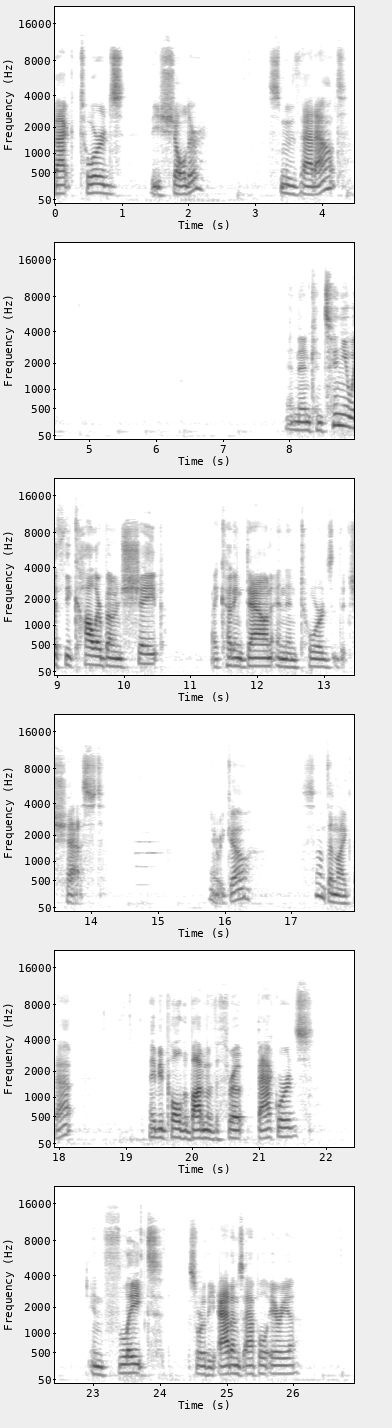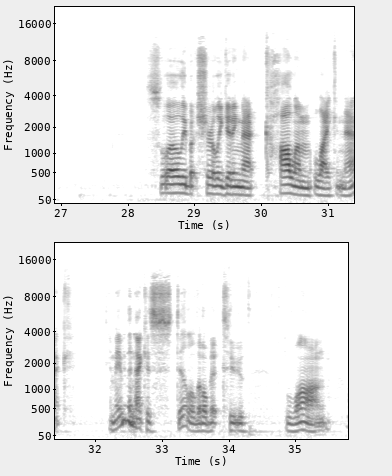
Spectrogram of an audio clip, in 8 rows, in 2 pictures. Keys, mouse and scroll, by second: 2.4 click, 4.0 click, 4.9 g, 4.9 f, 5.4 click, 6.1 f, 6.4 f, 6.6-8.0 drag, 9.0 shift+c, 9.0 f, 10.2 f, 11.1-14.5 drag, 14.7 f, 15.4 click, 16.3-18.2 drag, 16.8 middle click, 18.2 g, 18.2 f, 19.3 f, 20.1-22.7 drag, 21.0 f, 22.3 middle click, 22.5-24.7 typing, 25.1-26.9 drag, 27.0 click, 28.0 f, 30.7 click, 30.7-34.5 middle drag, 34.2 g, 34.2 f, 35.0 f, 35.7-35.8 drag, 35.7-35.8 middle drag.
